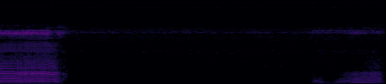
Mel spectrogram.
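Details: A French Bulldog snoring indoors: two loud, rough, deeply voiced snores, one lasting about a second at the start and another near the end, separated by several seconds of near silence.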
